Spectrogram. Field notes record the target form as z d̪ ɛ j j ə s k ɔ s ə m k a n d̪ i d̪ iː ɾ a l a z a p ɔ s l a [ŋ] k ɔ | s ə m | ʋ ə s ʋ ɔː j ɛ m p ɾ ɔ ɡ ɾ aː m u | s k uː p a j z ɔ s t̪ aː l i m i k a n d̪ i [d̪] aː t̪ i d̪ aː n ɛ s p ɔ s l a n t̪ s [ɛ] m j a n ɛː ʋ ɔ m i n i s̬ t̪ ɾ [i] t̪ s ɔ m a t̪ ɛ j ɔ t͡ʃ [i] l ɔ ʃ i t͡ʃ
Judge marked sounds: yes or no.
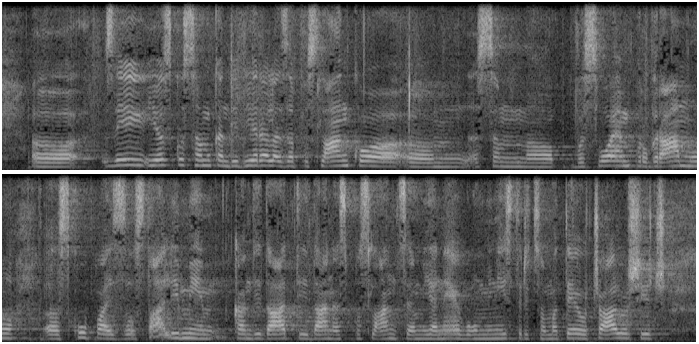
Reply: yes, yes, yes, yes, no

